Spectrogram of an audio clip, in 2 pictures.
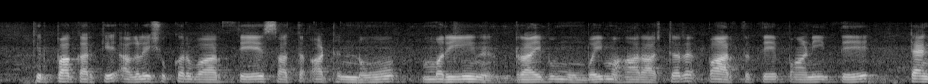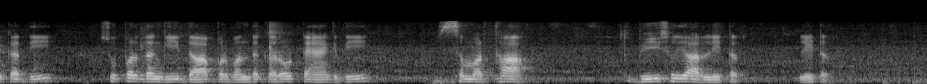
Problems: none marked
